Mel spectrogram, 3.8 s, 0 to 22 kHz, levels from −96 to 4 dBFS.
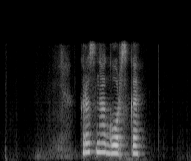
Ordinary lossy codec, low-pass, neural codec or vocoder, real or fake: Opus, 32 kbps; 7.2 kHz; codec, 24 kHz, 0.9 kbps, DualCodec; fake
